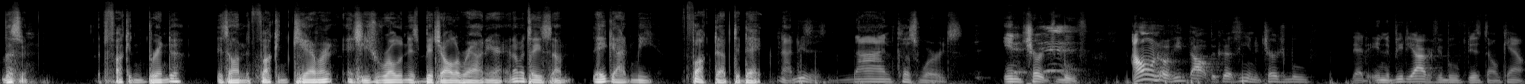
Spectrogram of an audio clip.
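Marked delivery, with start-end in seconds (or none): 0.0-7.6 put-on whispering voice. Retelling a phone call made in the church booth: imitating someone whispering. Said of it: "Then he starts trying to whisper".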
